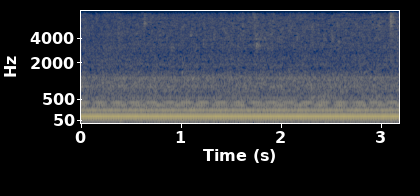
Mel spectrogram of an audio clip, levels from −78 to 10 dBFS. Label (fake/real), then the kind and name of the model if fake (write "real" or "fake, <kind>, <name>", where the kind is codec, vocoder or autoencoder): real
